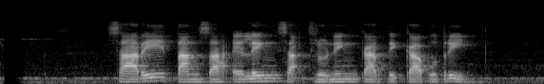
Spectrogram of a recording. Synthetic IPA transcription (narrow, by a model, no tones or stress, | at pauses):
saɾit̪ansahelɪŋsa̰ʔd̥ʒ̥ɾo̤nɪŋkart̪ikaput̪ɾi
